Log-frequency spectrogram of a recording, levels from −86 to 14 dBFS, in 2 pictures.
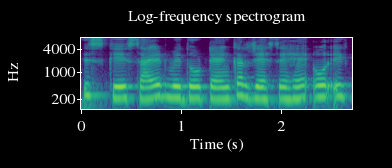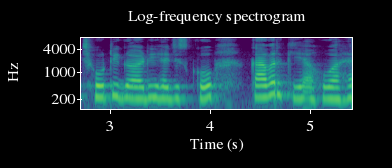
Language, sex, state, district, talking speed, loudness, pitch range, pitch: Hindi, female, Uttar Pradesh, Lalitpur, 190 wpm, -16 LUFS, 205-225 Hz, 215 Hz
